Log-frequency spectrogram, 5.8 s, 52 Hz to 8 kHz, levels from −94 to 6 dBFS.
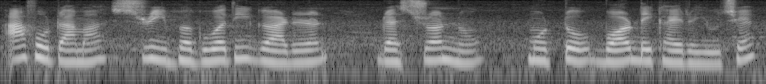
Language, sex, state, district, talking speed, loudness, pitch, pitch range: Gujarati, female, Gujarat, Valsad, 135 wpm, -21 LUFS, 210 Hz, 200-225 Hz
